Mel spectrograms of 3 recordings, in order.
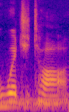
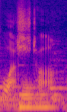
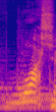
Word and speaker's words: Ouachita: for was Baptist University back in Texas everybody pronounces it Witchita but really it's was was was how would you pronounce it was was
